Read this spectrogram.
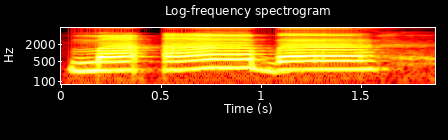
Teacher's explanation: अगला वर्ड देखें, माआबा, मीम के ऊपर ज़बर लगी है, इसको जल्दी पढ़ेंगे, और मीम के साथ अलिफ आई है, उसके ऊपर खड़ी ज़बर है, तो इसको 2 हरकत खींचेंगे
